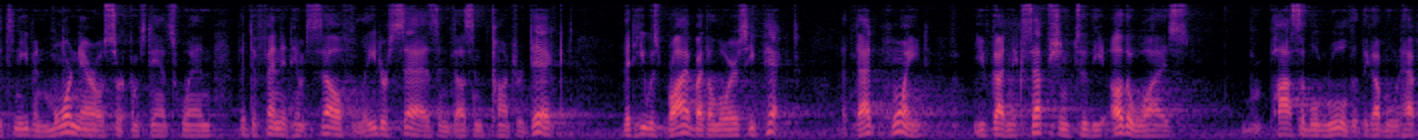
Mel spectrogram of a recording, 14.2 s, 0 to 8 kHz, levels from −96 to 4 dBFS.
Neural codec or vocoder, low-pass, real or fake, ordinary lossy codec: none; 7.2 kHz; real; AAC, 48 kbps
